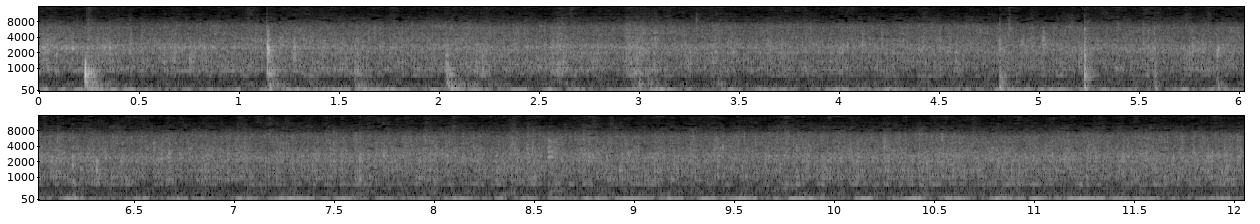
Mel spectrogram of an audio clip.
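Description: Chicken rica-rica sizzling steadily in a wok as its liquid cooks off. A wooden spatula stirs and knocks against the pan now and then, mostly in the first half.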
